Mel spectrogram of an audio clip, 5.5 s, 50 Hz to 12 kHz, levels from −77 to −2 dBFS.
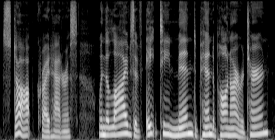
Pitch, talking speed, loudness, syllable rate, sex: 180 Hz, 140 wpm, -16 LUFS, 4.1 syllables/s, female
